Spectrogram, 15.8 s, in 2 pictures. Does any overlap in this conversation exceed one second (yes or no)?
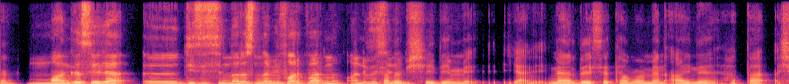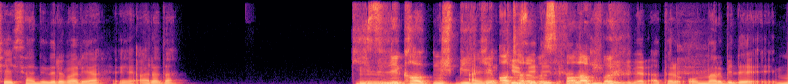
yes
